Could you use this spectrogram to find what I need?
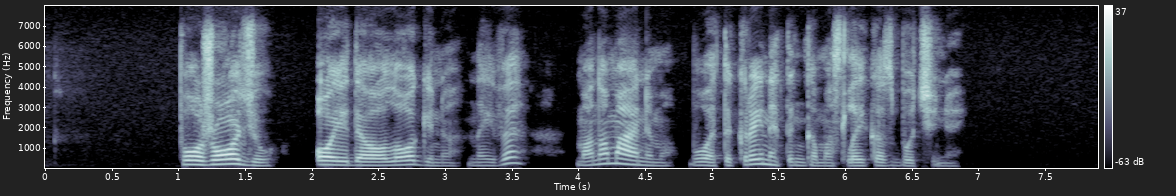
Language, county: Lithuanian, Vilnius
